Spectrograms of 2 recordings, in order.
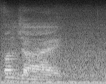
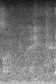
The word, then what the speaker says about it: fungi: Boards, wet and rotting, assorted slimes and fungi exuding from their surfaces. Fun guy. Fungi, damn it.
